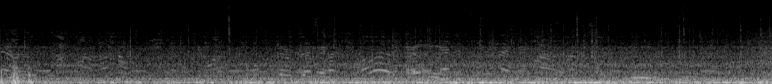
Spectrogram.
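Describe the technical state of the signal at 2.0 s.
At 2.0 s the signal is intact, with no dropout, distortion or other technical fault audible at that point.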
